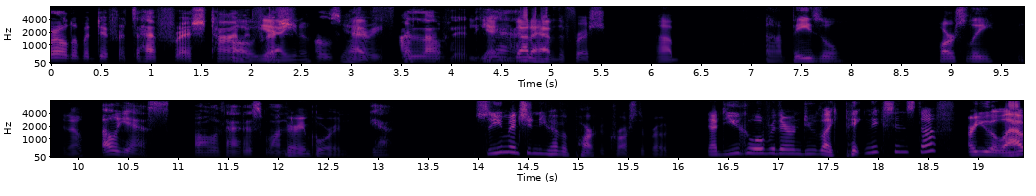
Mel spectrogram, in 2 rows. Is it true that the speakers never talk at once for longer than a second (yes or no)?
no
